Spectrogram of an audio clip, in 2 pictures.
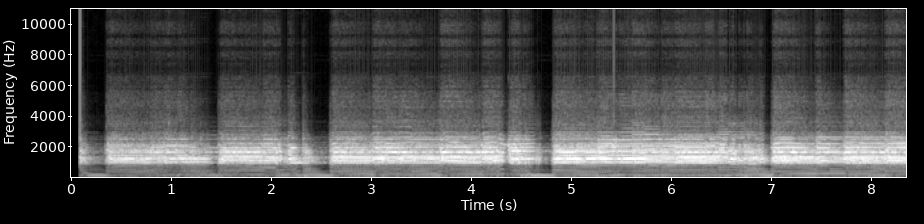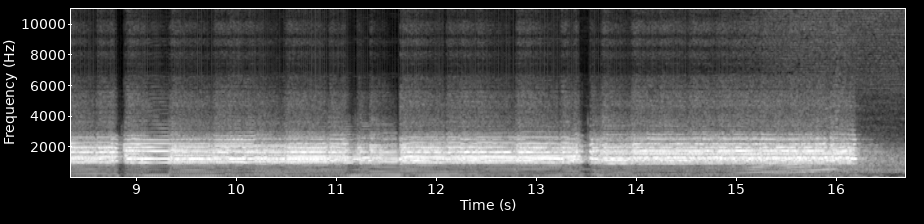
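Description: Distorted, effects-laden electric guitar playing held chords as the instrumental intro of a rock song, broken by short gaps every couple of seconds. Near the end a rising sweep swells up under the chords.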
